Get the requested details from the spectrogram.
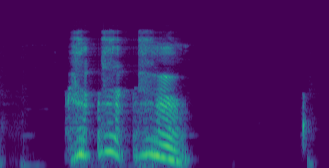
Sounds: Throat clearing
